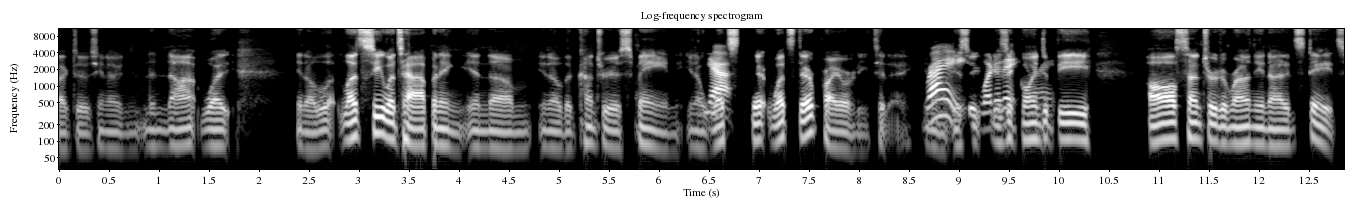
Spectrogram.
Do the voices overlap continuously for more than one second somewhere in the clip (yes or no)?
yes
